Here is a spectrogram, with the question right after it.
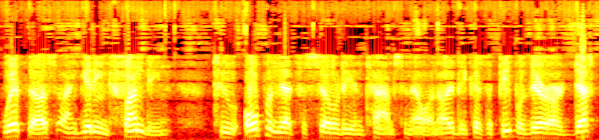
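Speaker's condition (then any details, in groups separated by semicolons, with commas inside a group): No condition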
